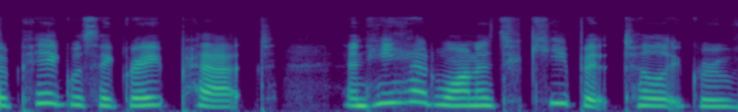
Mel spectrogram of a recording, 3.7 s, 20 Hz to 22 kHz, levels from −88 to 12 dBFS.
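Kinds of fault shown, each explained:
Clock drift between sender and receiver: The sending device's clock runs slightly slow, about 1.5 percent, so the receiver's buffer keeps draining and must be topped up. On a waveform this shows as faint seams and slightly stretched stretches scattered unevenly through the speech.
Repeated timing corrections: From 0.28 s to 3.55 s the receiver keeps repeating short slivers of audio, adding about 70 ms in all and pacing the speech at 98 percent speed. A spectrogram shows small duplicated slices at irregular spacing.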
